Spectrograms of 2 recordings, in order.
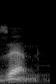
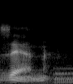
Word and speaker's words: Zen: minute silence so then this word zen is Japanese way of pronouncing the Chinese word chan which in turn is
